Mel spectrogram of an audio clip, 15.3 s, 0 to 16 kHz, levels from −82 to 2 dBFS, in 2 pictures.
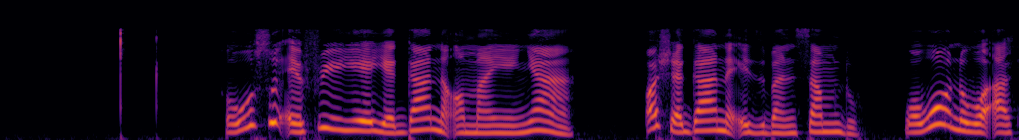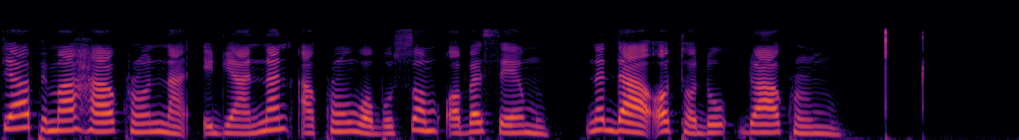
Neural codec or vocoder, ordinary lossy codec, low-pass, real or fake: none; AAC, 96 kbps; 7.2 kHz; real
